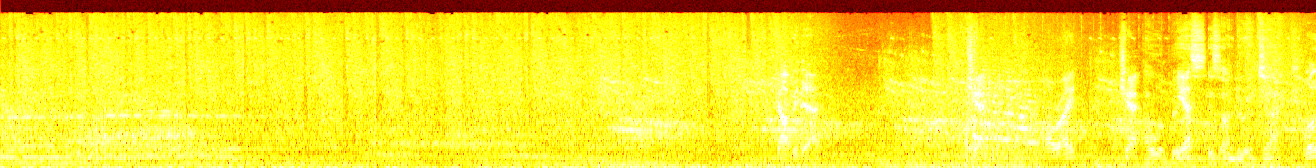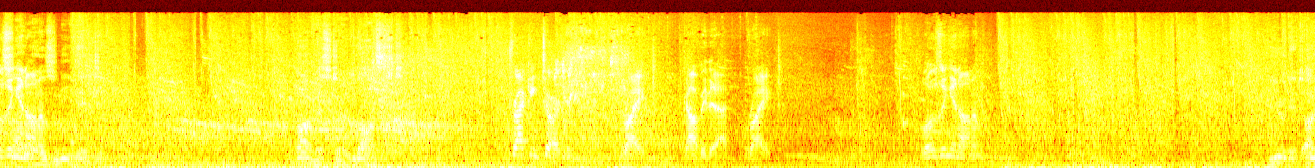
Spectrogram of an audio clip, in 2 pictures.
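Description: Laser weapons zap and crackle in a battle.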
